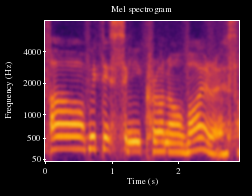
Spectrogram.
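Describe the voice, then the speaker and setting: Noticeable background noise runs under a woman's voice. She talks in a fairly high pitch at a very slow pace. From Iran. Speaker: blind singer. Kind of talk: spoken introduction before a concert. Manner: halting, many fillers.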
